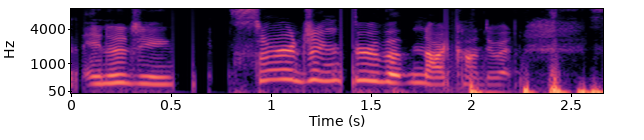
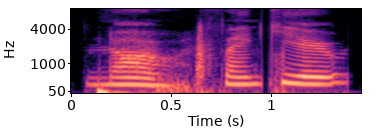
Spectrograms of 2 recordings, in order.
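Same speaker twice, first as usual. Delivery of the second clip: lightly deep Greeley line; 5 semitones lower, 7 dB louder, much slower than usual. Acted. Voicing Greeley, lower.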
